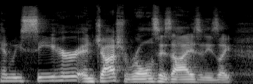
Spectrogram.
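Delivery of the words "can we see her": put-on crying, higher pitch. Recapping an episode, acting out a character's plea while imitating someone crying. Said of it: "Lori is crying for obvious reasons".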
